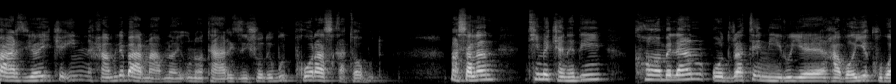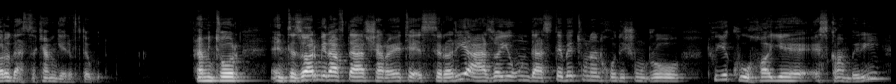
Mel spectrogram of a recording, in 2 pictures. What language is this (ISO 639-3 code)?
fas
